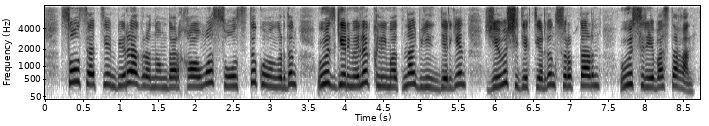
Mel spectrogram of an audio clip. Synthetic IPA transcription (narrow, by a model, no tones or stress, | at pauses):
so̞lˠsæt̪ːe̞nbe̞ɾɪaɡro̞no̞md̪ɑɾqʰɑwəməso̞lˠt̪ə̥st̪ɪkwɵŋɪɾd̪ɪŋ | wɵzɡʲe̞ɾme̞lɪkʰlʲˠijmat̪ənɑbijɪnd̪e̞ɾɡʲe̞n | ʒe̞mɪsʒɪd̪e̞k̚t̪e̞ɾd̪ɪŋsʊɾəp̚t̪ɑɾən | wɵsɪɾe̞bɑst̪ɑʁɑn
